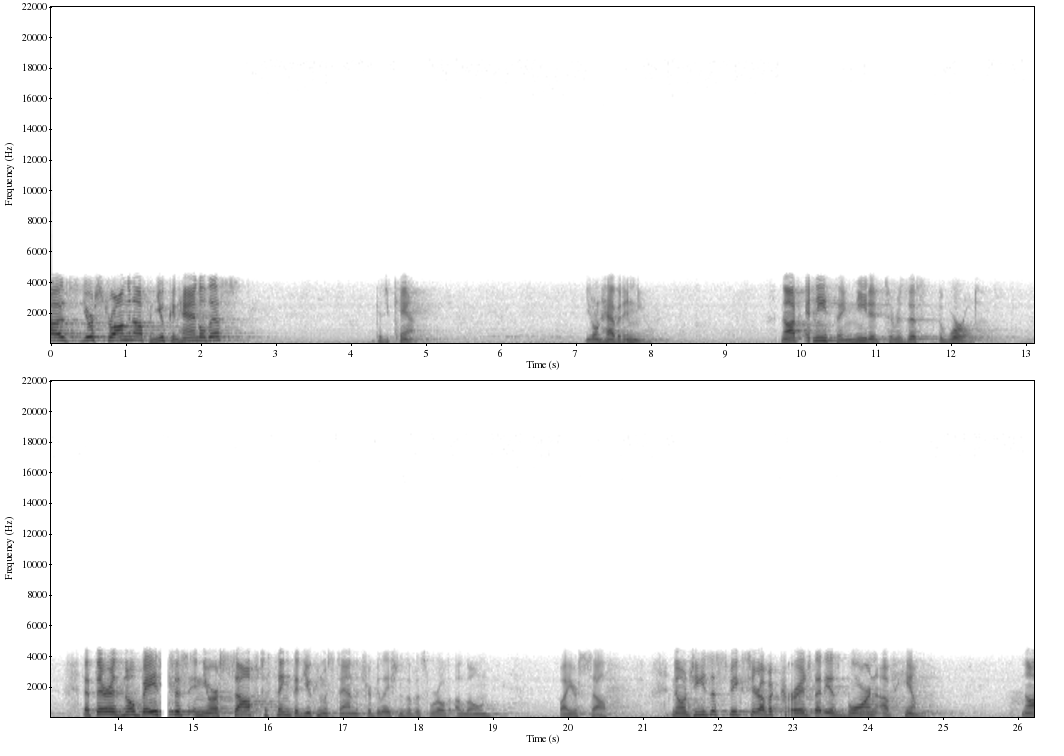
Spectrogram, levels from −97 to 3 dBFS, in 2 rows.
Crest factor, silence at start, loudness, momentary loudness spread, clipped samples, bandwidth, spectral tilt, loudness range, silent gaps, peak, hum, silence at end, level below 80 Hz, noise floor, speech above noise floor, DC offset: 22 dB; 0 s; -30 LUFS; 17 LU; under 0.1%; 4.6 kHz; -9.5 dB/octave; 14 LU; none; -10 dBFS; none; 0 s; -62 dBFS; -64 dBFS; 34 dB; under 0.1%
